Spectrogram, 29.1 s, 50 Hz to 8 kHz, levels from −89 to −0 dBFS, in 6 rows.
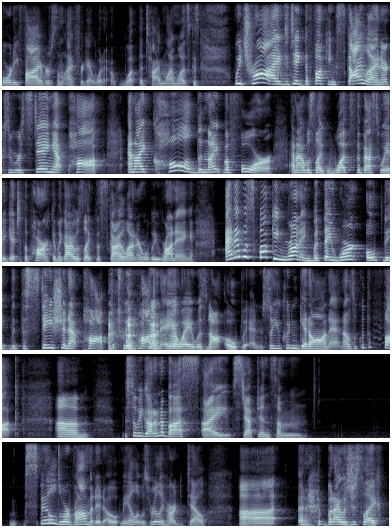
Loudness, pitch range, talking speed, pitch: -20 LUFS, 190-255 Hz, 235 wpm, 220 Hz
